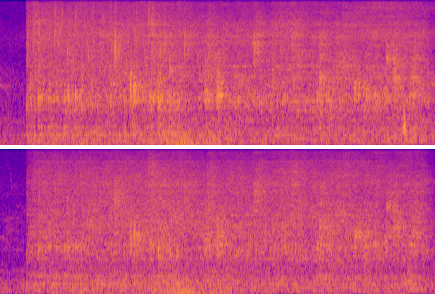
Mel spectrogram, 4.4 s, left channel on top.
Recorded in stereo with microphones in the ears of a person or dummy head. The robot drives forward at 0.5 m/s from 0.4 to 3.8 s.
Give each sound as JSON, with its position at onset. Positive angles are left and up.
{"t": 0.3, "sound": "boiling", "side_deg": 20, "distance_m": 0.6}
